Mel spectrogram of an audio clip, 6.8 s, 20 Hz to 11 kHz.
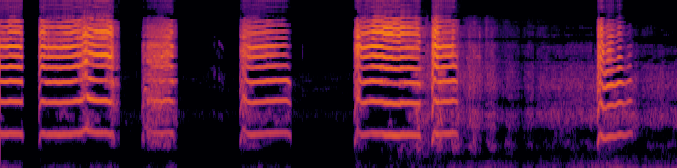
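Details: At feeding time in Melbourne on 23 September 2022, Australian magpie chicks beg from their nest on a nestcam. Loud, nasal, strongly harmonic squawks come in clusters of about half a second to a second, with raspy overlapping cries.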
